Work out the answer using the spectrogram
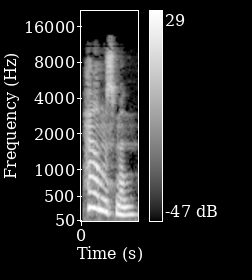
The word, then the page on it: helmsman: British English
